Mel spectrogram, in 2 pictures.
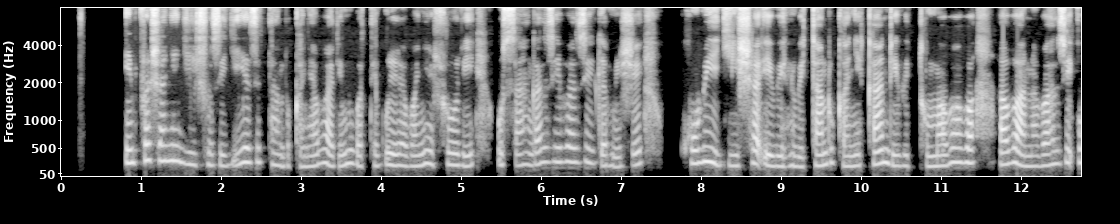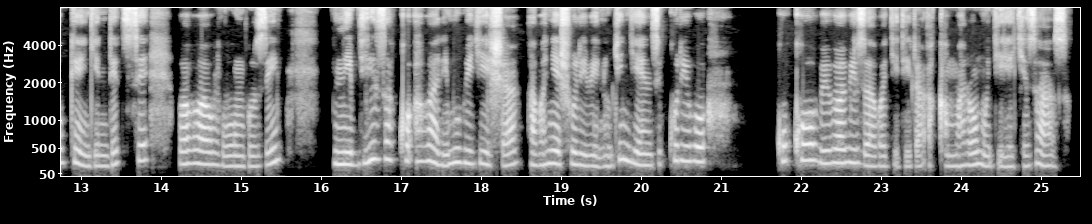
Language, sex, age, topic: Kinyarwanda, female, 36-49, education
